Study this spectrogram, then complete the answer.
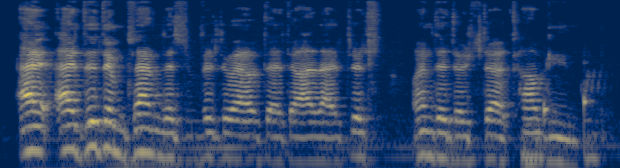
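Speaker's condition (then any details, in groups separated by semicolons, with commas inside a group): Cerebral palsy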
